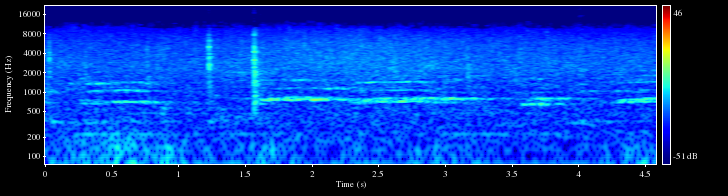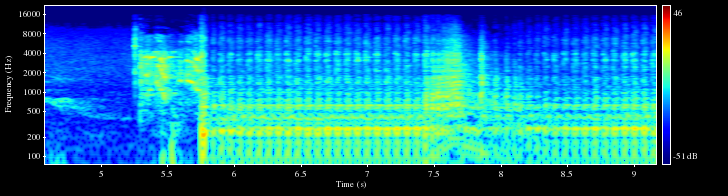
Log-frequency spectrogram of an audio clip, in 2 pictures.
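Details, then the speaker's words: 2019 Yamaha R3 twin after the muffler was removed and straight pipes were fitted (pipes fit poorly): starter catches and a loud, raspy, fast-pulsing unmuffled idle bursts out with a blip. "So let's hear the start now without the muffler. Hopefully it sounds better."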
